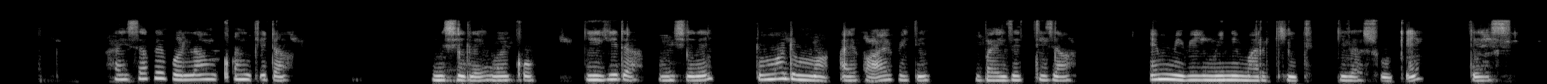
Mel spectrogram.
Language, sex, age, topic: Gamo, female, 25-35, government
